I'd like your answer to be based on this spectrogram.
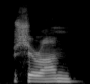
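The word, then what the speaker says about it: Charon: We have Ian McShane not protecting, but losing Sharon. Is that how you pronounce it? Yeah.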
